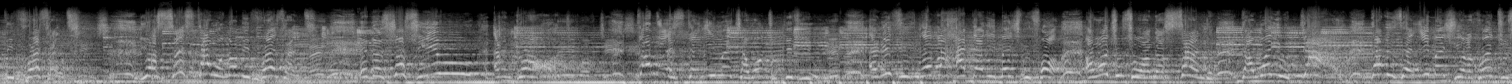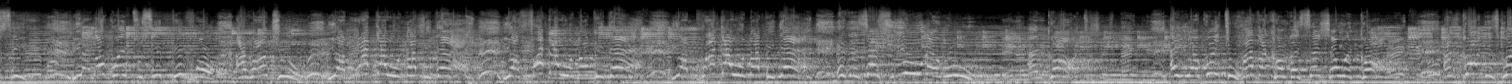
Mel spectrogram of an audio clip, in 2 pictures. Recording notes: the live recording coverage of our Live 4 Christ Annual Event 2k15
